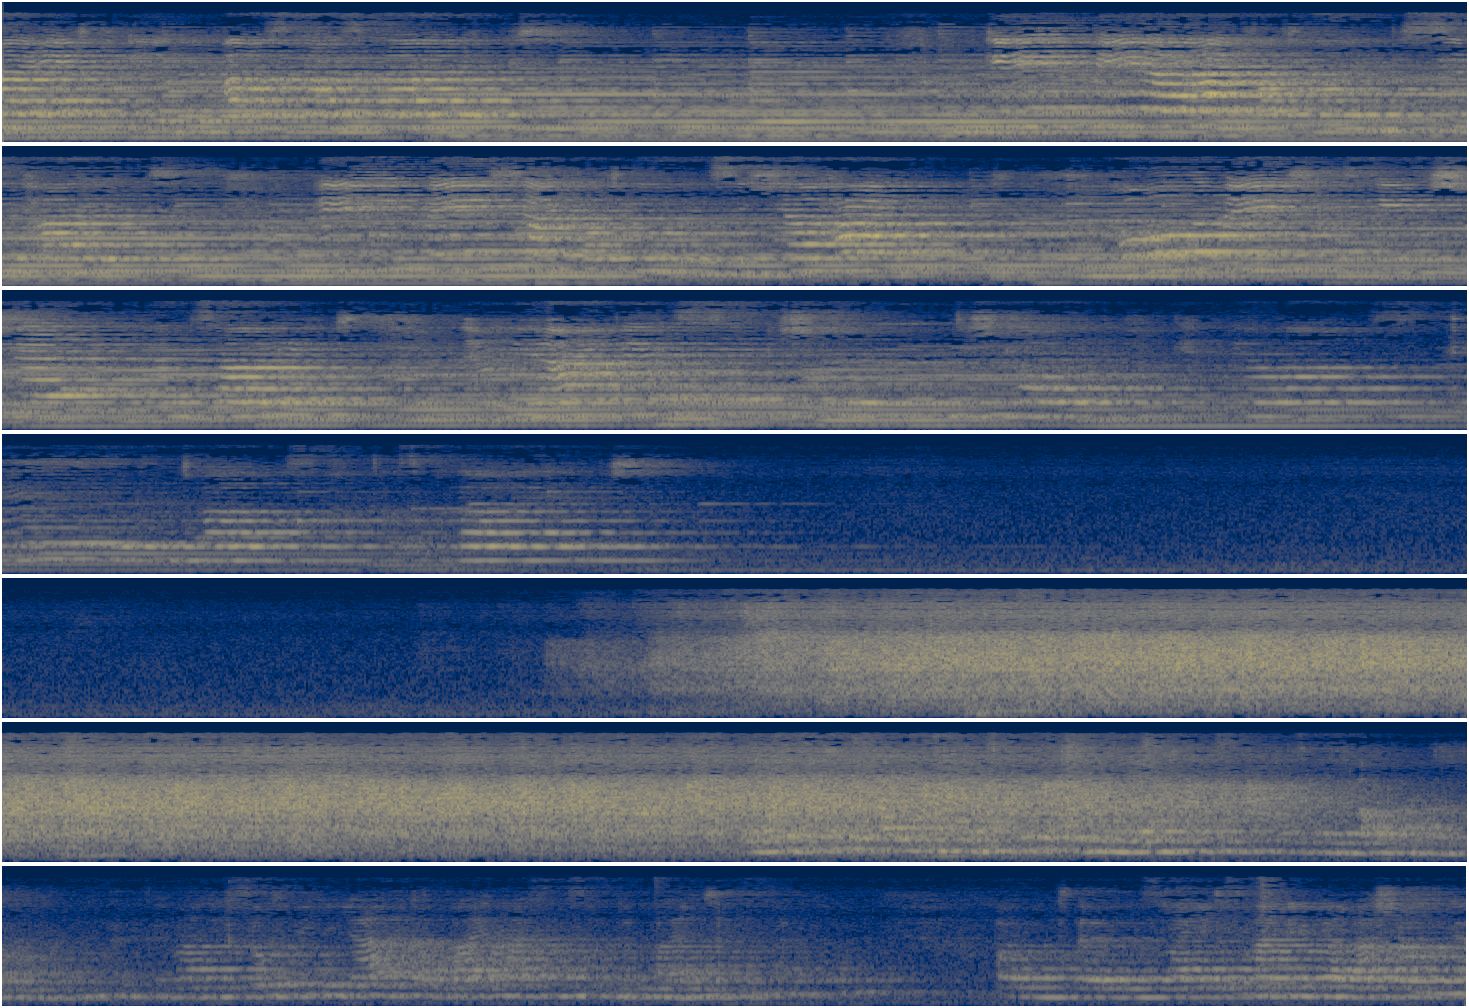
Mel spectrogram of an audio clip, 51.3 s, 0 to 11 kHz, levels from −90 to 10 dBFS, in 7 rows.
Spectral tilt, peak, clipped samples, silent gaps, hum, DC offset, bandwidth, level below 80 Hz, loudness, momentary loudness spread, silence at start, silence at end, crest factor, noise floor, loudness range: -2.5 dB/octave; -4 dBFS; under 0.1%; none; none; under 0.1%; 8.8 kHz; -62 dBFS; -22 LUFS; 19 LU; 0 s; 0 s; 20 dB; -61 dBFS; 20 LU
